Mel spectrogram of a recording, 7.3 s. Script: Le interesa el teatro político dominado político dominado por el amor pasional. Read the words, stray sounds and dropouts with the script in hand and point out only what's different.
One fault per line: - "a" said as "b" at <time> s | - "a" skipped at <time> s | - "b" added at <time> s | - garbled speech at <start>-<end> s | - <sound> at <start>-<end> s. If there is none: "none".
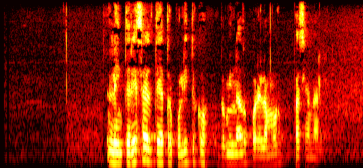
- "político dominado" skipped at 4.9 s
